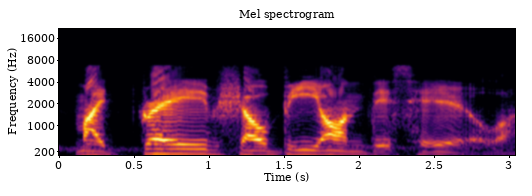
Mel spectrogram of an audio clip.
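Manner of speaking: slow, hammed-up epic declaration; mock-grand proclamation. Player choosing a grave in the game, mock-grand proclamation. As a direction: proclaim it slowly like mock last words.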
